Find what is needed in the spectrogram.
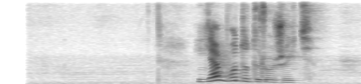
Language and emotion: Russian, neutral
